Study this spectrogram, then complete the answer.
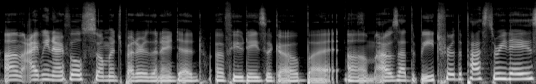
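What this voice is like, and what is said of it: Unusually low voice. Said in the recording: “I may sound a little different because I've been having crazy allergies... that's why I sound different. That's why I sound like, you know, very low.”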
